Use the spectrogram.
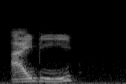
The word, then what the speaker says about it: Ib: play of new book I be that is pronounced because it's pronounced by it's pronounced as Eid EE B but the originals titles saying is I B so yeah if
